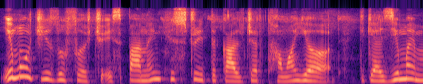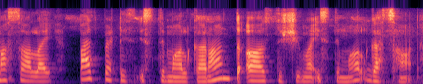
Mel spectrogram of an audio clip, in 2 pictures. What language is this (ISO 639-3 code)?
kas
